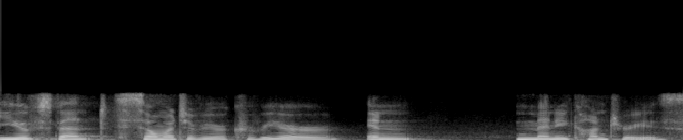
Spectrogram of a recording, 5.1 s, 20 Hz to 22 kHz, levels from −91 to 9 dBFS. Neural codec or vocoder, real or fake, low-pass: none; real; 7.2 kHz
